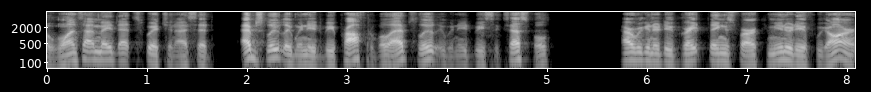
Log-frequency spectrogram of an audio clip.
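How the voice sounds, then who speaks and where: Talking at a very fast pace with a Texan accent, a man uses a fairly low pitch and ordinary pitch variation in a dry, close sound with no echo. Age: 40s. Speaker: car dealer. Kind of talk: speech.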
